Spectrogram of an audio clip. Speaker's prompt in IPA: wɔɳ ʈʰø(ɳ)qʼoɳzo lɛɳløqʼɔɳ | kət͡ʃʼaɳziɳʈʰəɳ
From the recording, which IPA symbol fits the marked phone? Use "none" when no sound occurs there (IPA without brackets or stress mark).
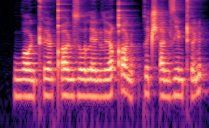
ɳ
